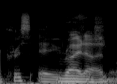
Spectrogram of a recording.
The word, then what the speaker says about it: Xhris: today by Chris a I go by Chris a I never knew how to pronounce it I always see that X in your in your name and so I just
